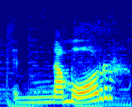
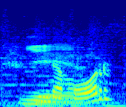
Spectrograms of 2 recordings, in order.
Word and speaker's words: Namor: in Mayan because the the civilization that uh namore which yes I'm going to pronounce it that way because that's how he pronounces it namore um is very Maya inspired it's like the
